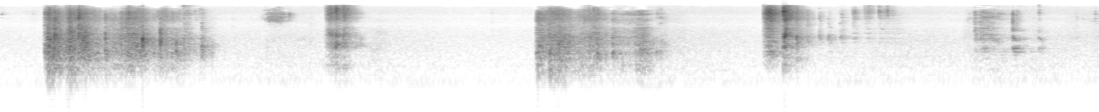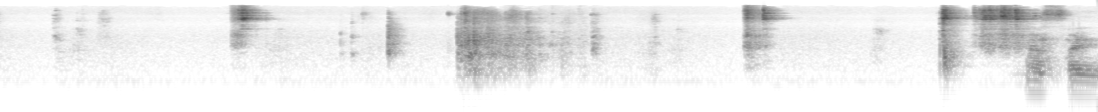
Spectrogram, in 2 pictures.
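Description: Whole coffee beans rattling into a small steel cup on a kitchen scale, poured in short bursts from a crinkling coffee bag.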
